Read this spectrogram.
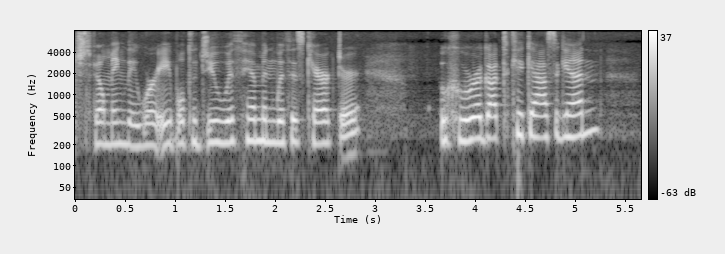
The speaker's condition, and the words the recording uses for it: No condition.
